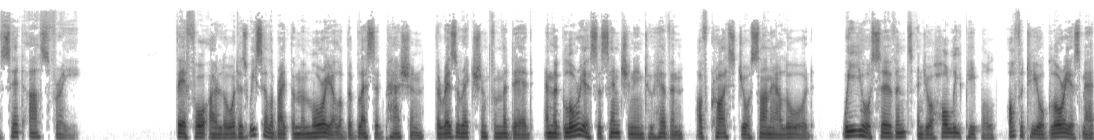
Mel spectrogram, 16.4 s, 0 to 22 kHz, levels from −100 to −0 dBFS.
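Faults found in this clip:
No audible faults found in this speech recording.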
